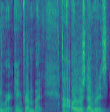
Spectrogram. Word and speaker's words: Euler: Leonhard Euler, E-U-L-E-R, not Euler. It's pronounced Euler.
